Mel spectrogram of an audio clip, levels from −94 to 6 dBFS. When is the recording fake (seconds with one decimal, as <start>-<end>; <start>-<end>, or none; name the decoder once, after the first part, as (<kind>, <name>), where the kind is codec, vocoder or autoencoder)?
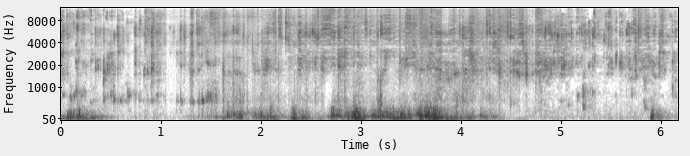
1.1-4.8 (codec, SNAC)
